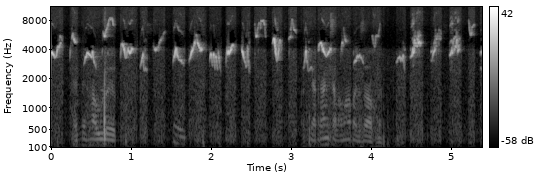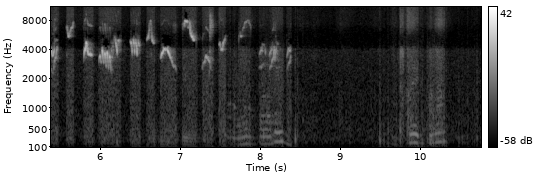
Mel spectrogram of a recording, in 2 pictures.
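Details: European greenfinch in a fast, tinkling twitter of high trills and chirps running about eight seconds, then fading to a few faint notes; the recording is used to call and catch greenfinches.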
